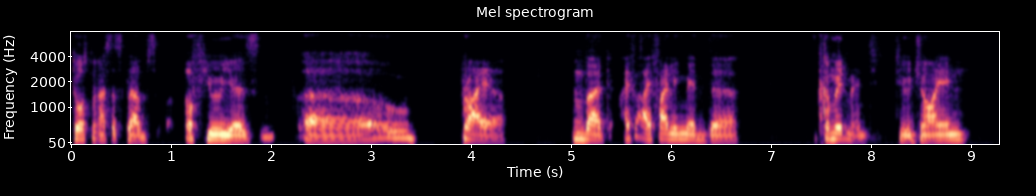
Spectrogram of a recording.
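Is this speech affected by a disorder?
Yes: stutter; stutter since age nine, severe until about 25, 10-day slow-speech therapy clinic, once completely fluent; stutter still evident on podcast; pauses, words sometimes stuck, more fluent at slower rate, switches feared words, fluent talking to self; here prolonged sounds, blocks.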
